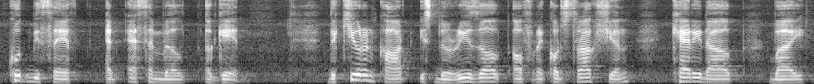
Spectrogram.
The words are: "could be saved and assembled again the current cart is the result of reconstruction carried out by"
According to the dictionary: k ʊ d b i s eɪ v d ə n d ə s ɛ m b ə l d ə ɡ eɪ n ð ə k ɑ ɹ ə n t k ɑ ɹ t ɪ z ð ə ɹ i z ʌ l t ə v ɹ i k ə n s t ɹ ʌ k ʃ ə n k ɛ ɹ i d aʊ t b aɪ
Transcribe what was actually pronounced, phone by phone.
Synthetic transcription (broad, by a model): k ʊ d b i s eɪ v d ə n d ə s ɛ m b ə l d ə ɡ eɪ n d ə k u ɹ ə n k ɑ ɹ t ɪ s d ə ɹ i z ʌ l t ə f ɹ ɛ k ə n s t ɹ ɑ k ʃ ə n k ɛ ɹ i d aʊ t b aɪ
